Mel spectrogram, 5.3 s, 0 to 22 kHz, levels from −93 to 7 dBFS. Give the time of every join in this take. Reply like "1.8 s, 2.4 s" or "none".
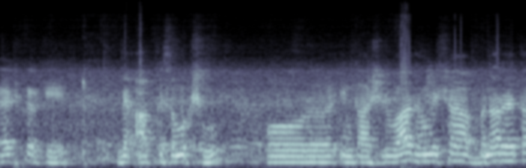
none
